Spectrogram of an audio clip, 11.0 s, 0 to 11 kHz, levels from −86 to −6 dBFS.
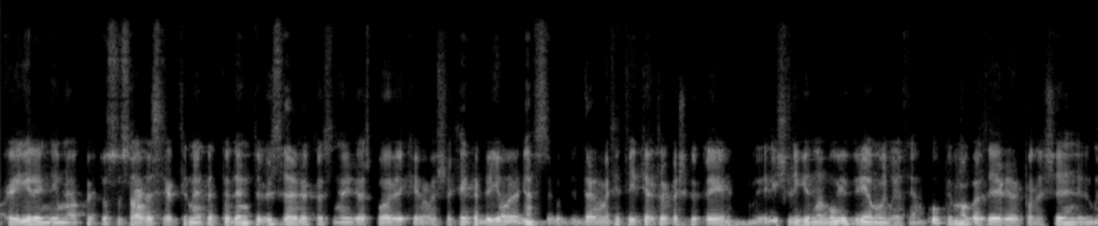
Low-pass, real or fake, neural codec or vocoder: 9.9 kHz; fake; codec, 32 kHz, 1.9 kbps, SNAC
